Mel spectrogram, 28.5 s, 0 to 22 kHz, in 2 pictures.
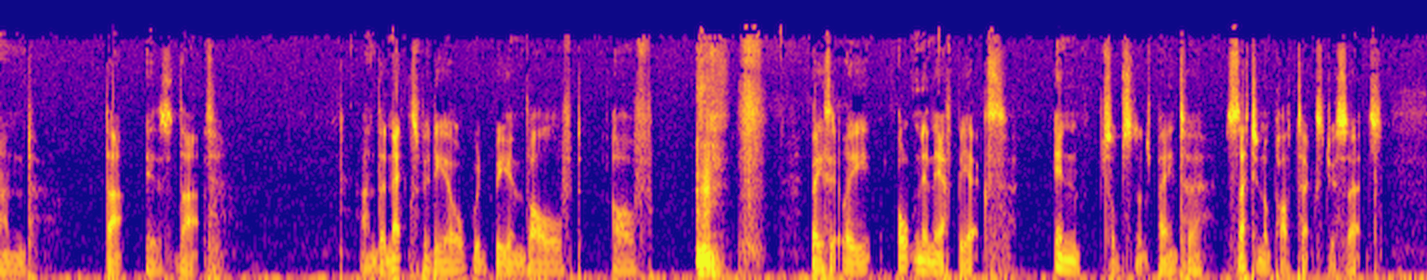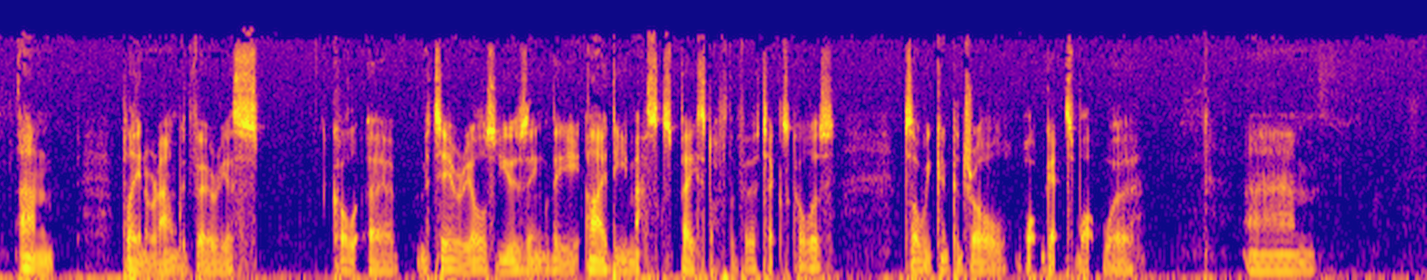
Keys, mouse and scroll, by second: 0.0-1.6 drag, 26.6-28.4 middle drag.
